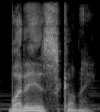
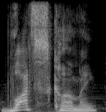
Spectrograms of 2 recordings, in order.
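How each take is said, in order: First: The words 'what is' are said separately in full. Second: The words 'what is' are contracted to one. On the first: "or what is coming. This is Dan Scavino style" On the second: "With a comma S"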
